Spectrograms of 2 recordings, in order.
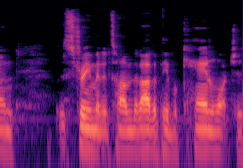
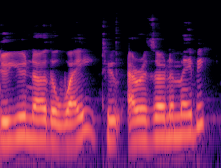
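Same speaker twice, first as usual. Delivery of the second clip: wooden, stiff alien voice, much higher pitch; 6 semitones higher than usual. Retelling how a man replies to a woman, in a wooden alien voice. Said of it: "He says it like an alien. ... kind of a bit wooden".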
